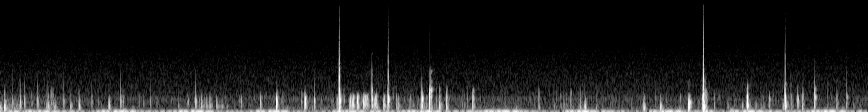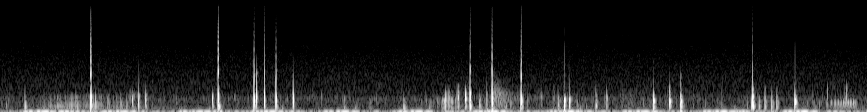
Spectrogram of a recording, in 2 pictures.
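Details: Recorded over the lower abdomen with a USB electronic stethoscope: frequent gurgling and bubbling lower intestinal sounds with sharp clicks, recurring gut gurgling: bowel sounds.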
